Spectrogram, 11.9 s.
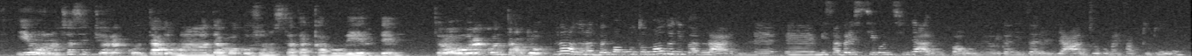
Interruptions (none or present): none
